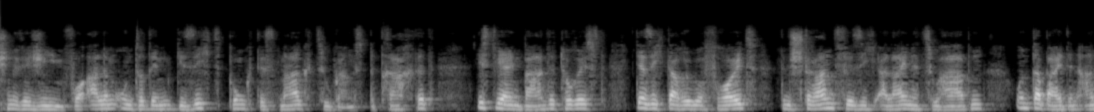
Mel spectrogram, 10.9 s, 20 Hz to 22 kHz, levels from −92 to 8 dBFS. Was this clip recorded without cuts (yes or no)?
yes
